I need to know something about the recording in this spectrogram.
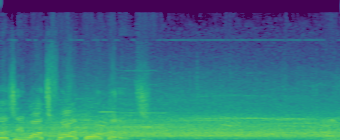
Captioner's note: audience cheering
